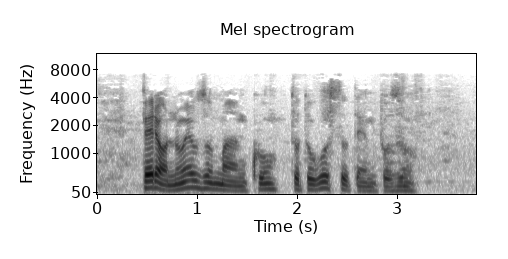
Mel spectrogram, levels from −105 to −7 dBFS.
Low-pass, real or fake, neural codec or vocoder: 7.2 kHz; real; none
